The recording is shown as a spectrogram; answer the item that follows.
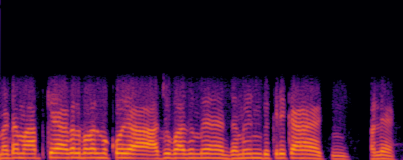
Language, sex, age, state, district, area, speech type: Hindi, male, 18-30, Bihar, Muzaffarpur, urban, conversation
